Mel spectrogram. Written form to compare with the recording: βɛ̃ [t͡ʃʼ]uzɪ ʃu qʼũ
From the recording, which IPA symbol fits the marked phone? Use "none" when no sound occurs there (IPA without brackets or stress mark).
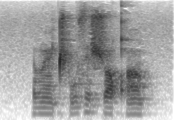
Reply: t͡ʃʼ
